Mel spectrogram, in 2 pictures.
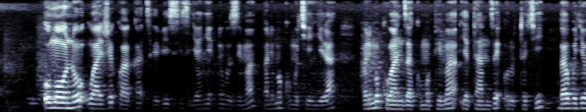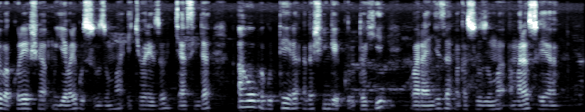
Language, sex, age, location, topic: Kinyarwanda, male, 36-49, Nyagatare, health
